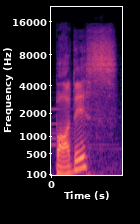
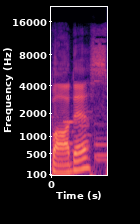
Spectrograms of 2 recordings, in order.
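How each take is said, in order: First: The word does not end like goddess. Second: The word ends like the word goddess. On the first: The speaker calls it right. "it's actually bodice" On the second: The speaker calls it wrong. "I say it as if I'm saying the word goddess"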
